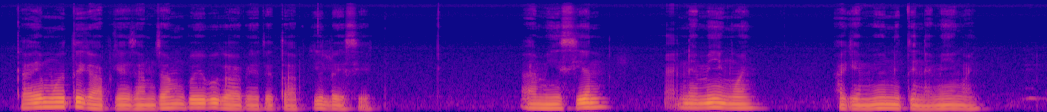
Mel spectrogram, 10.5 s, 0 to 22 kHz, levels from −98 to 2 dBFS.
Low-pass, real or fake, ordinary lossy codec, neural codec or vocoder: 19.8 kHz; fake; none; vocoder, 48 kHz, 128 mel bands, Vocos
